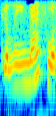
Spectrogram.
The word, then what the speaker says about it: Ghislaine Maxwell: I just happened to be watching a documentary on, I'm going to say her name right, finally, Ghislaine Maxwell.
